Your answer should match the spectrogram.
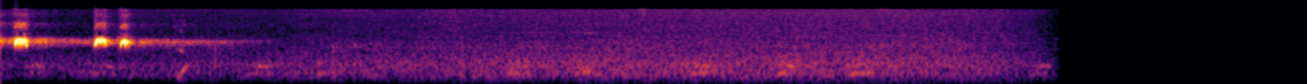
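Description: A few short, loud, high-pitched peeps in quick succession at the start, trailing off into a fading held tone, over a faint murmur of distant voices outdoors that cuts off about five seconds in.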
